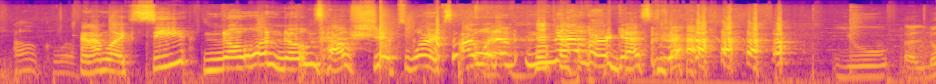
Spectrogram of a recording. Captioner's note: laughter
